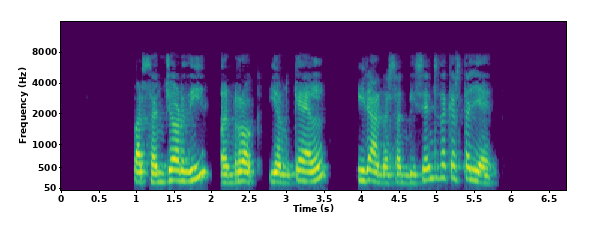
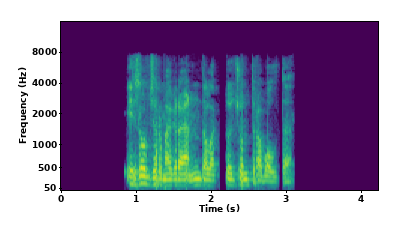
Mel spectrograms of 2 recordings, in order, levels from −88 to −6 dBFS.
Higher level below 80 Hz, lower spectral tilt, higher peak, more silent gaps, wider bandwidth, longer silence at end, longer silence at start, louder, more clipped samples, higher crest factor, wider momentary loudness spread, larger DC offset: second, -64 dBFS vs -48 dBFS; about the same, -5 dB/octave vs -5 dB/octave; about the same, -2 dBFS vs -2 dBFS; first, 2.06-2.12 s, 2.70-2.77 s, 3.60-3.95 s vs 2.13-2.19 s; about the same, 7.8 kHz vs 8 kHz; second, 0.95 s vs 1.15 s; first, 1 s vs 0.85 s; about the same, -16 LUFS vs -18 LUFS; neither; about the same, 16 dB vs 18 dB; about the same, 8 LU vs 9 LU; neither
